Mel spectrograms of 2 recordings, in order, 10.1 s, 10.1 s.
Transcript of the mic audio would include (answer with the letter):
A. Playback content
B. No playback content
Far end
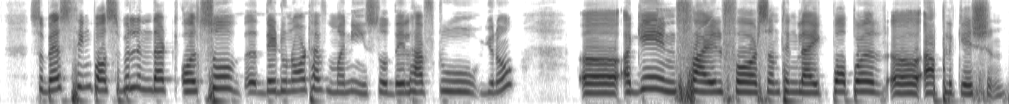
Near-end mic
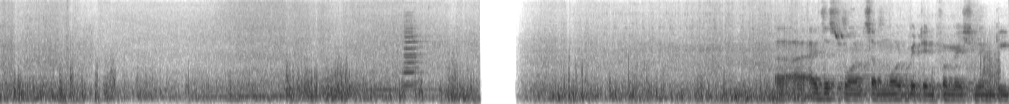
B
